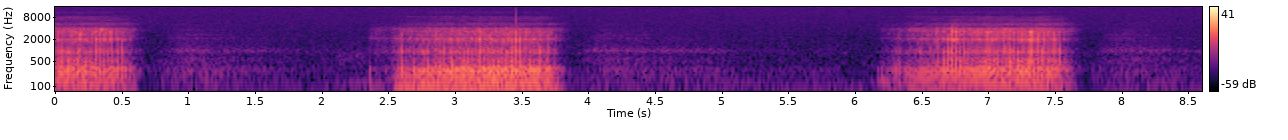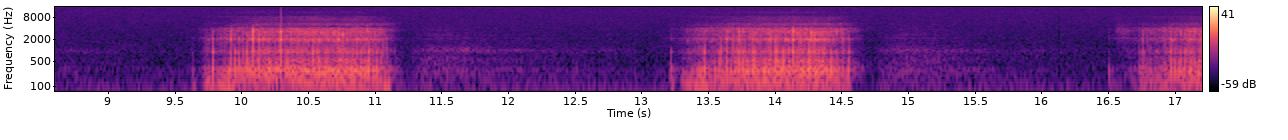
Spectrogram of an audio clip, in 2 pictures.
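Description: Loud, rattling snores on each in-breath, with quieter out-breaths, about 17 breaths a minute; heavy snoring from a sound-effect recording.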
